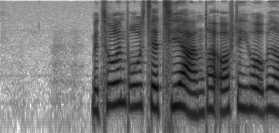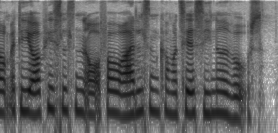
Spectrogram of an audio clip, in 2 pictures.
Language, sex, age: Danish, female, 37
